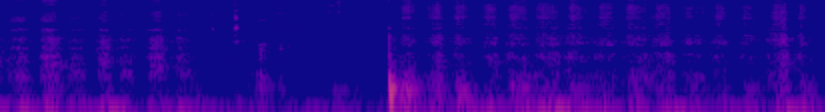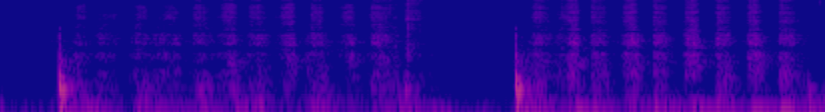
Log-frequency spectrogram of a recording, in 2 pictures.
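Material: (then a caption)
Paper. Short strokes of a yellow wooden colored pencil rub and scratch across a thin white paper coloring sheet lying flat on a white desk. The quiet, grainy scratching comes in steady bursts, broken by brief pauses that end in sharper strokes, with a low rumble underneath.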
